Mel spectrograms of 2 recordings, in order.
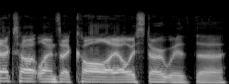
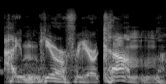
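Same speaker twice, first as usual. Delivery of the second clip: a hint of a creepy goblin; 2 semitones lower, slower than usual. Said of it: "the Cum Goblin voice".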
